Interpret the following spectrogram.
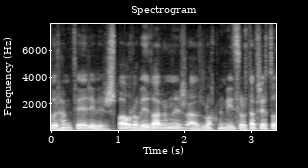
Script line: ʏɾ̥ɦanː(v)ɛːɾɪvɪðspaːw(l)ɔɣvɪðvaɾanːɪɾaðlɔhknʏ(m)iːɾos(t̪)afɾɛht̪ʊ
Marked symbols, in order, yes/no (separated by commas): no, no, yes, yes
